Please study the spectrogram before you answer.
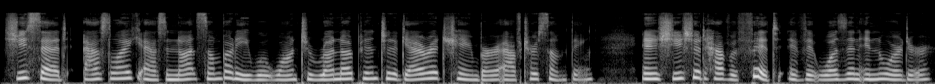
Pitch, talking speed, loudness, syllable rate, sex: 235 Hz, 185 wpm, -18 LUFS, 4.5 syllables/s, female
